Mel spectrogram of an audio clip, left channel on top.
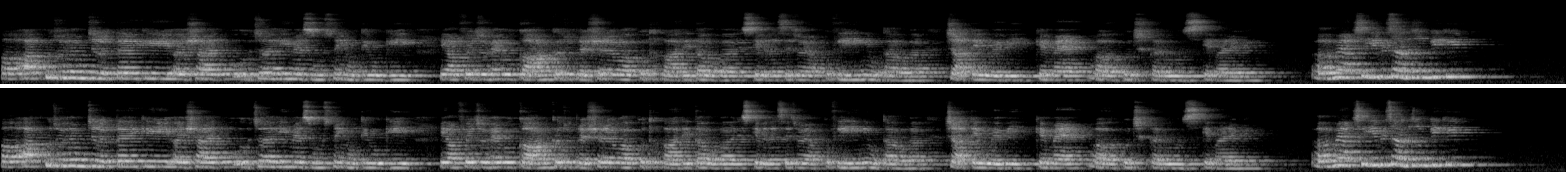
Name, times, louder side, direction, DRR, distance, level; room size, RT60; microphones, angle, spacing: voice 1, 0.0-4.1 4.4-12.5 13.1-14.6, right 1 dB, 30° right, -4 dB, 1.4 m, -21 dB
7.2 x 4.5 x 3.6 m, 0.90 s
head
